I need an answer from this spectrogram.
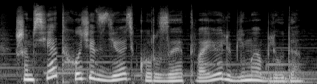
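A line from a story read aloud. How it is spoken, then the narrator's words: Plain. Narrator (Russian): ответила Хаписат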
